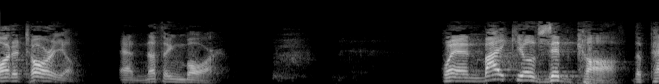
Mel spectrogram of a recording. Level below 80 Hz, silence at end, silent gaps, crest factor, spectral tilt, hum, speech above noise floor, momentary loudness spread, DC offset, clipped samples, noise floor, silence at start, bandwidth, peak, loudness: -54 dBFS; 0 s; none; 20 dB; -2.5 dB/octave; none; 56 dB; 15 LU; under 0.1%; under 0.1%; -76 dBFS; 0 s; 8 kHz; 0 dBFS; -19 LUFS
